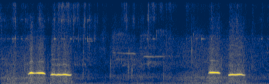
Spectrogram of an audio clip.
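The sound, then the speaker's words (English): A person whistles to a pet bird, playing with it: a loud two-note call, a higher note falling to a slightly lower one, then repeats it after a pause. Faint, thin high tones are heard in the quiet gap. “I'm just playing with the bird. I think I'm pissing him off.”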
